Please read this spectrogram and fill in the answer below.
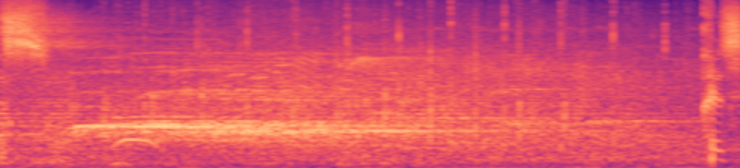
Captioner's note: audience cheering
